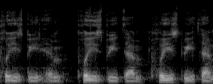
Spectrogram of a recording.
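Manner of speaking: low mutter under the breath. Retelling a dad's words during the Super Bowl: imitating muttering under breath. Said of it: "I can hear my dad under his breath".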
